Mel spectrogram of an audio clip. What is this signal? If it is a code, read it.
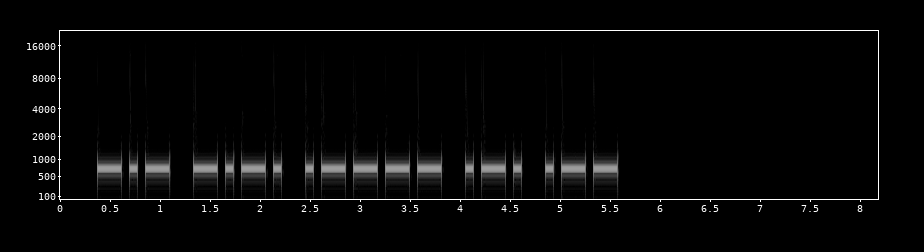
Morse code, heard as a keyed tone, about 15 wpm, 700 Hz. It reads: KC1RW
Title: USA Call Signs - 5 Characters - Repeated 2x - 15wpm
